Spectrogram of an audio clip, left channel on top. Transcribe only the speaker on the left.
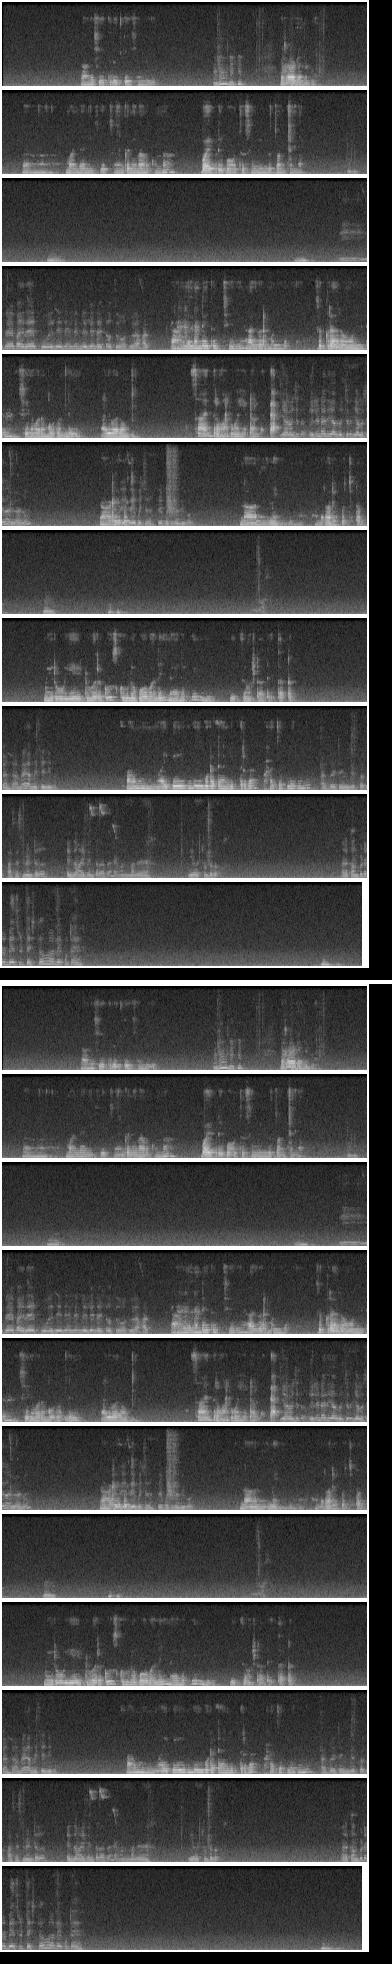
నానే చేతులు ఎతేసింది
రావడానికి
ఆ మండే నుంచి ఎగ్జామ్ ఇంకా నేను అనుకున్నా బాయక్కడికి పోవచ్చు స్విమ్మింగ్ చేయొచ్చు అనుకున్నా
హ హ
ఆ ఎల్లుండి <unintelligible> ఆదివారం <unintelligible> శుక్రవారం
ఉంటే శనివారం కూడా ఉండి అదివారం సాయంత్రం వరకు పోయేటోల్లం
ఆ
రేపు
<unintelligible> <unintelligible> వచ్చేటోళ్లు
ఉఓ
మీరు ఎయిట్ వరకు స్కూల్ పోవాలి నైన్ కి ఎగ్జామ్ స్టార్ట్ అయితంటది
అవును అయిపోయింది కూడా టైమ్ చెప్తారుగా చెప్పలేదండి
హ్మ్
